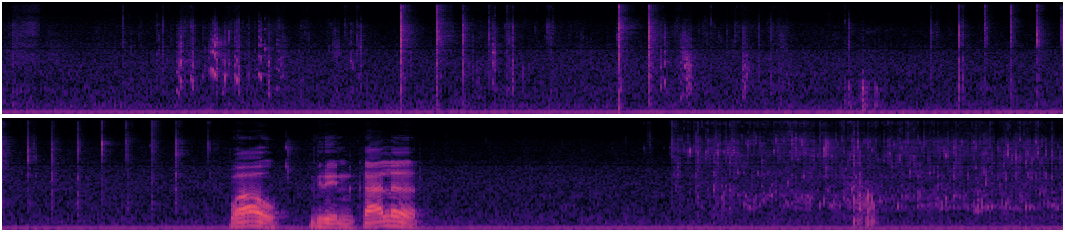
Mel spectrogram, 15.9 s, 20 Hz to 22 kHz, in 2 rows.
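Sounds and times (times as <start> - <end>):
steady low hum: 0.0 - 15.9
plastic packaging clicks and crinkles: 0.9 - 6.0.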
